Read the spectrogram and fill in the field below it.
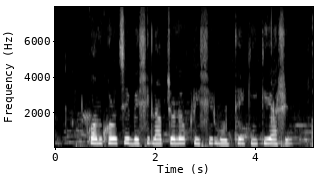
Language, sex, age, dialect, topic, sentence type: Bengali, female, 18-24, Rajbangshi, agriculture, question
